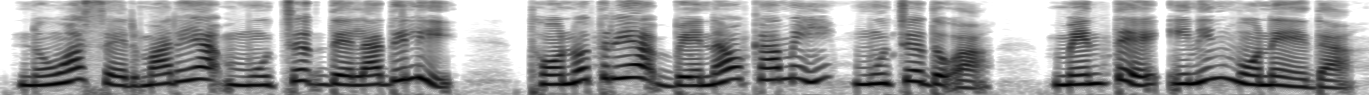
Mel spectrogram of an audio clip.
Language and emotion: Santali, happy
